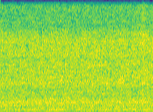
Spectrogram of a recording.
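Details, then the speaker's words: Chevy/GMC after resetting the battery: steady even hum with only a soft air rush, no loud fan roar; radiator fan now running quietly as it should. "so with the battery reset tada quiet fan"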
